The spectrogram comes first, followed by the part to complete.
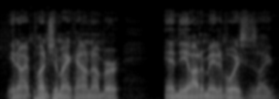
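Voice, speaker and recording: A man's voice: very deep voice, fairly even intonation, very fast, fairly bright tone, dry recording, clean studio sound. A middle-aged man, a podcast guest and author, telling frank, self-mocking stories in casual conversation, swearing now and then. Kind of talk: candid conversational storytelling.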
